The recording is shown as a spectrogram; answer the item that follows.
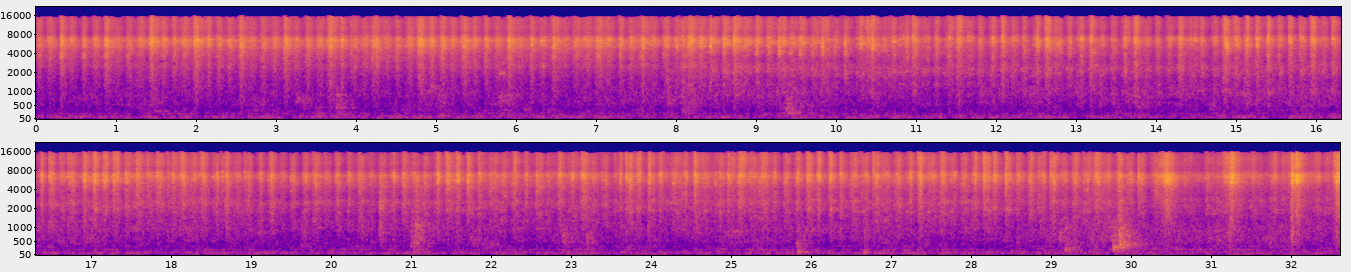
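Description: An ensemble of egg shakers played together in a fast, steady rhythm: a continuous bright, high rattle of closely spaced strokes.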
